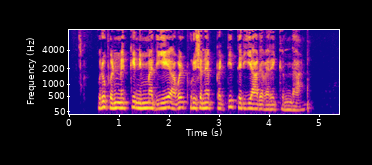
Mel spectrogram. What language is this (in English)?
Tamil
